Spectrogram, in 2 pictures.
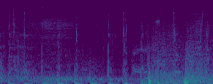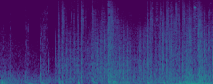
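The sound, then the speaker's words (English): Gunfire crackles in a first-person shooter video game where a player has a sniper rifle, with many sharp shots and rapid bursts that grow denser toward the end, all fairly faint. “Why everybody wanna shoot at me when I get a sniper rifle?”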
